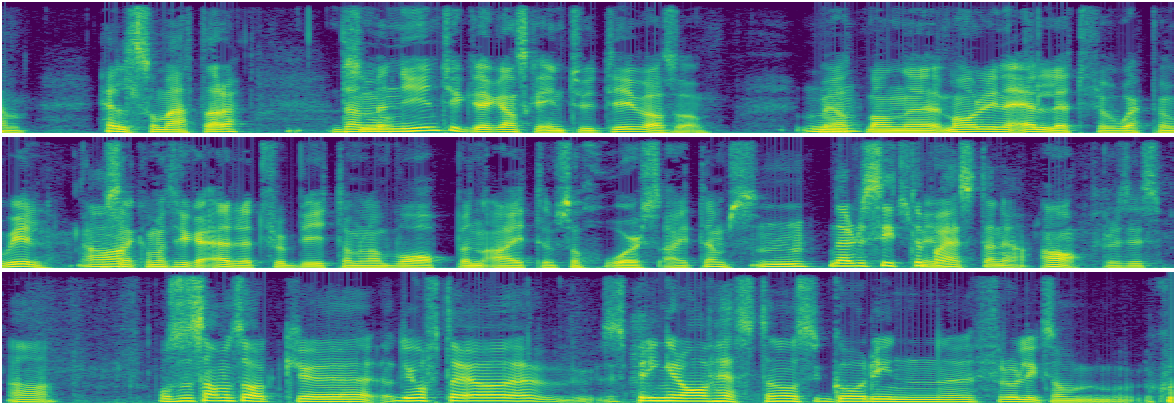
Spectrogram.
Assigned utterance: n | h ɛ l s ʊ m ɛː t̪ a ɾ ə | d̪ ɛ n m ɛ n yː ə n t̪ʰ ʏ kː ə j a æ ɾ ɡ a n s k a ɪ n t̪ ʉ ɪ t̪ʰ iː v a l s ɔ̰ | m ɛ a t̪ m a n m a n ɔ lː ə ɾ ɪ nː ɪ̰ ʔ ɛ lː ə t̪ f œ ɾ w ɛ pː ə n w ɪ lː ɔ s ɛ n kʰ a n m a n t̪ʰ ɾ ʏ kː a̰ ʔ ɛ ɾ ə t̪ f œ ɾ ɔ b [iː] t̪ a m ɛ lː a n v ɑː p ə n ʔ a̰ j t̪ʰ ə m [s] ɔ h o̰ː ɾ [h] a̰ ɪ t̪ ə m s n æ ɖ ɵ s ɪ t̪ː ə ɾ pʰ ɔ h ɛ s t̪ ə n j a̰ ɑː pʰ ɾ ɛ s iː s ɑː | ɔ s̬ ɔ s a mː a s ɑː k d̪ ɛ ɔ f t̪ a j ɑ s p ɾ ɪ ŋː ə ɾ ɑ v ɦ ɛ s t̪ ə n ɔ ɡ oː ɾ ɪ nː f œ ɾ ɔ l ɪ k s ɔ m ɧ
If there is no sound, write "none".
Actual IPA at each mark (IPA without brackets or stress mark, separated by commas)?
yː, s, s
